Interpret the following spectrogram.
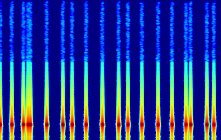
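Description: Keyboard typing sound effect: a rapid, uneven run of sharp key clicks, about eight a second, the cue for a chat message being typed.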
